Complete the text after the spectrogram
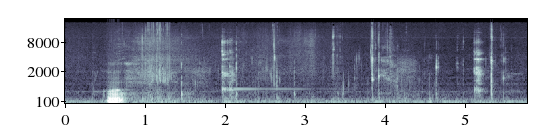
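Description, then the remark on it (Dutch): Quiet mouth sounds of wine being sipped and swallowed straight away without slurping: a soft thump of a gulp, an airy slurp, then small wet clicks and smacks, with a faint ringing tone in between. “Dat doen we ze niet aan, we slikken het maar meteen door.”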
